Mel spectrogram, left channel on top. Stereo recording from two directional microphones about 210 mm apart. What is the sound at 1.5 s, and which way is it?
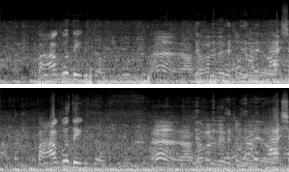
Speech, 20° left (ahead or behind).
